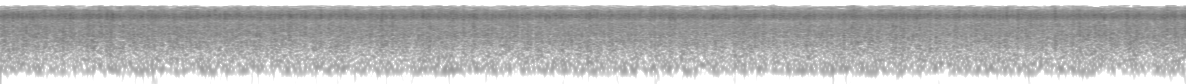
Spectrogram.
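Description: Steady rain falling on open ground and vegetation, an even hiss with no breaks.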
